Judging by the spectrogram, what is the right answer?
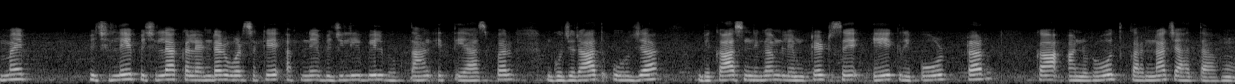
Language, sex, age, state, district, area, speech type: Hindi, female, 60+, Uttar Pradesh, Sitapur, rural, read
